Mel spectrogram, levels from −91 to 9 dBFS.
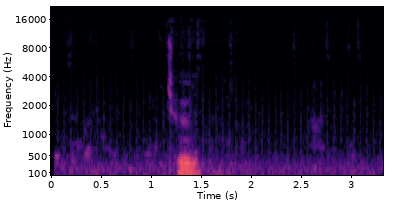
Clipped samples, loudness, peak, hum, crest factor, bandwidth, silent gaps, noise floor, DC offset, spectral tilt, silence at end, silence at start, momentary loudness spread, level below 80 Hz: under 0.1%; -32 LUFS; -16 dBFS; none; 24 dB; 16.5 kHz; none; -59 dBFS; under 0.1%; -8 dB/octave; 1.6 s; 0.05 s; 28 LU; -64 dBFS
